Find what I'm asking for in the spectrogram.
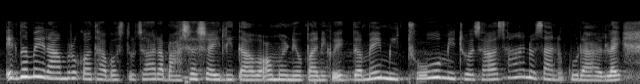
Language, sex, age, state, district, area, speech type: Nepali, female, 18-30, West Bengal, Darjeeling, rural, spontaneous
